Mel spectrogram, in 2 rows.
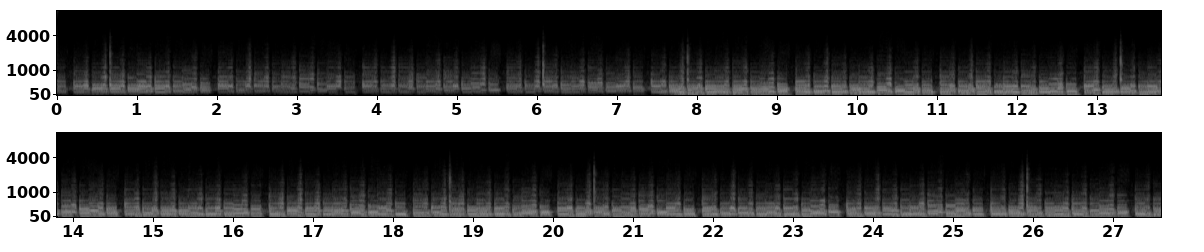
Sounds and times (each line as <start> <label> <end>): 0.0 synthesizer 27.6
5.2 bassline 27.6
